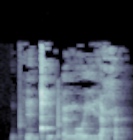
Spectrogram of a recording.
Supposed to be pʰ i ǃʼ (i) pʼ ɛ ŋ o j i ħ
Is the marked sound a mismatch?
no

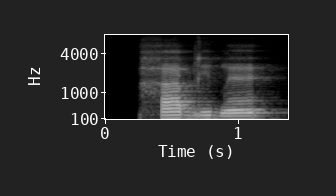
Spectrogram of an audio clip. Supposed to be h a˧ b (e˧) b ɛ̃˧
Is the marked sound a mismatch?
yes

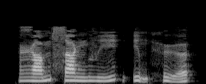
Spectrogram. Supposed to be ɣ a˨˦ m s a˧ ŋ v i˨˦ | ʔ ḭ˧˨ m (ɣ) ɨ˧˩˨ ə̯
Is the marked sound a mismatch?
yes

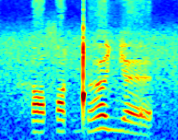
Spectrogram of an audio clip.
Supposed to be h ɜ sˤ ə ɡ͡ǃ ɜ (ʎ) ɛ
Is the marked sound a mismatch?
no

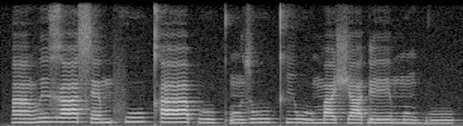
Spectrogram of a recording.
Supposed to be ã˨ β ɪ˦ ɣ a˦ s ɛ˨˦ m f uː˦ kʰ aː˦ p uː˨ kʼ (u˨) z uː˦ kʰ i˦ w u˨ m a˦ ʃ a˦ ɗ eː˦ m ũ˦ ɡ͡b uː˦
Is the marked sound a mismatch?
yes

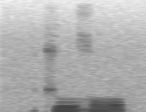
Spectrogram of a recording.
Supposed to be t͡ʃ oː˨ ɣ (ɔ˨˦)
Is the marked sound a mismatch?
yes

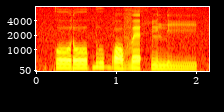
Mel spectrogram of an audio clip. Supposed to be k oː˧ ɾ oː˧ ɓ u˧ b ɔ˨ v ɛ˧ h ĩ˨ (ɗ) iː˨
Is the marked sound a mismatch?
yes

